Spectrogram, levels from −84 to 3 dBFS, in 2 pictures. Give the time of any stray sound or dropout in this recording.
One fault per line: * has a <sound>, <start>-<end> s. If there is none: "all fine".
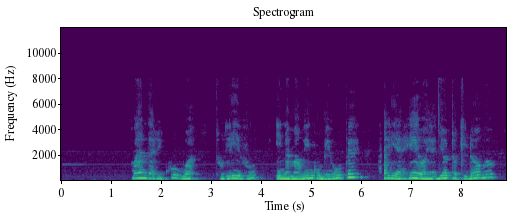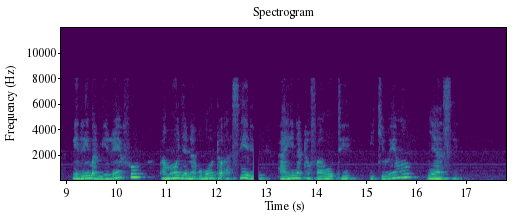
* has a dropout, 6.4-6.5 s
* has a dropout, 12.7-12.9 s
